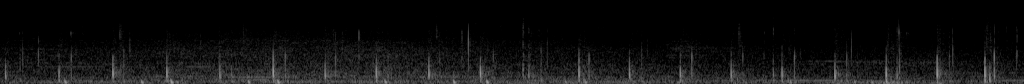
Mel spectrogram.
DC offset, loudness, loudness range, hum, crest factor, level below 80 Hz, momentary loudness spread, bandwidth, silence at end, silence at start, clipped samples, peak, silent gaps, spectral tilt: under 0.1%; -44 LUFS; 2 LU; none; 28 dB; -54 dBFS; 8 LU; 11.5 kHz; 0 s; 0 s; under 0.1%; -14 dBFS; none; -6.5 dB/octave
